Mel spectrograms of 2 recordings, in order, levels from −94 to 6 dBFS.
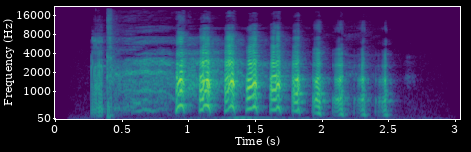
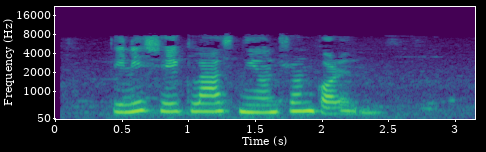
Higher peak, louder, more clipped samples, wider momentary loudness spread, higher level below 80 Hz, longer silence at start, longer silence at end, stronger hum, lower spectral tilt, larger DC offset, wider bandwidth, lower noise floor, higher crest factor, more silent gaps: first, 0 dBFS vs -6 dBFS; about the same, -18 LUFS vs -18 LUFS; neither; first, 21 LU vs 11 LU; second, -62 dBFS vs -54 dBFS; second, 0.25 s vs 0.45 s; first, 0.55 s vs 0.35 s; neither; second, -0.5 dB/octave vs -3.5 dB/octave; neither; first, 19.5 kHz vs 8 kHz; first, -69 dBFS vs -47 dBFS; first, 22 dB vs 14 dB; neither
